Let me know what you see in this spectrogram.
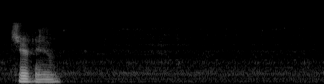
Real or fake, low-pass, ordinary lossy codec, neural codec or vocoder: fake; 7.2 kHz; none; autoencoder, 22.05 kHz, a latent of 192 numbers a frame, VITS, trained on one speaker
